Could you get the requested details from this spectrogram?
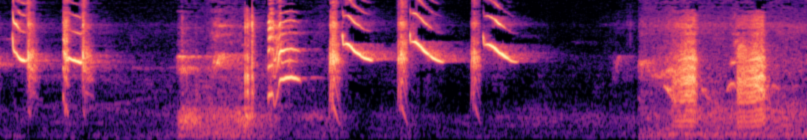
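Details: Javan myna singing as a lure to prompt quiet birds: downward-slurred whistled notes spaced about half a second apart, then a pause and a noisy rasping burst at the end.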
